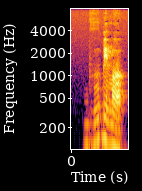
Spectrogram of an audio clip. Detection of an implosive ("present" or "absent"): present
